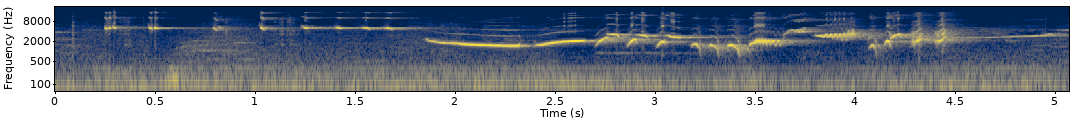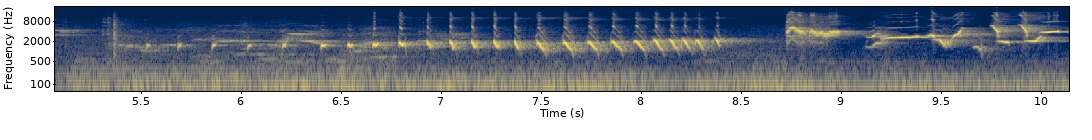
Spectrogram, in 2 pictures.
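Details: Fighting song from a white-rumped shama: long high whistles, a rising slurred phrase, then a fast rattling series of repeated notes and a final burst of twisting whistles.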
